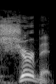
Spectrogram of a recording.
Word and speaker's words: sherbet: For someone who doesn't think much of sherbet, you sure have a lot of strong opinions on how it's pronounced. It's sherbet.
